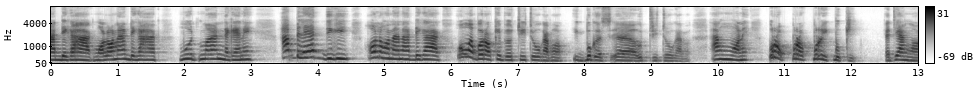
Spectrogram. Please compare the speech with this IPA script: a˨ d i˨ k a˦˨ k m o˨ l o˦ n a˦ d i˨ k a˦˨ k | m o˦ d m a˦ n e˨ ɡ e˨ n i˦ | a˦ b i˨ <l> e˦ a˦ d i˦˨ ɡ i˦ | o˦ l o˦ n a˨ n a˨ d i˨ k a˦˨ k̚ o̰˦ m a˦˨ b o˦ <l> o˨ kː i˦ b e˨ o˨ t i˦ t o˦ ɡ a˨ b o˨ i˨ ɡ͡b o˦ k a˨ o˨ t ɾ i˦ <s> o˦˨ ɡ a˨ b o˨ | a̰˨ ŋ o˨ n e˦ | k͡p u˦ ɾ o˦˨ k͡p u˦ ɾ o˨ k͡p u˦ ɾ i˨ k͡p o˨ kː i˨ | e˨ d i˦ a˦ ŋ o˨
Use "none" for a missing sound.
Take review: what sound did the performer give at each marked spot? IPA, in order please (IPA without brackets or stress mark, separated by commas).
l, ɾ, t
